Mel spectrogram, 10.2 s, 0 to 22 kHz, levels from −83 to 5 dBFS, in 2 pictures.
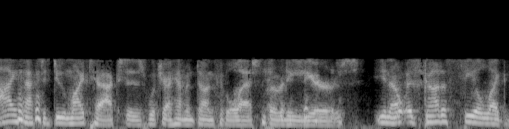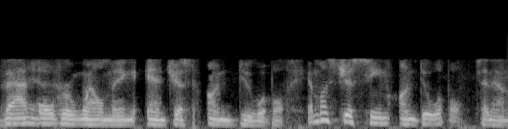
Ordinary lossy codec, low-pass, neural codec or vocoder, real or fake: AAC, 16 kbps; 7.2 kHz; codec, 24 kHz, 6 kbps, HILCodec; fake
